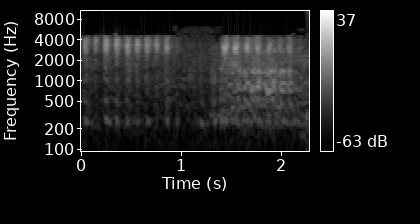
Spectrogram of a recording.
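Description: A restless goat down in a cellar bleats in a quavering, rapidly pulsing cry that swells into a longer, strained bleat, heard alone at moderate volume with no voices.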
